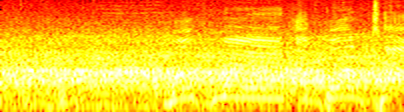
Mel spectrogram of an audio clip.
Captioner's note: crowd cheering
